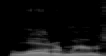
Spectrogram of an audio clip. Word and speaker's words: Volodymyr: Vladimir is how you say it in Ukrainian.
